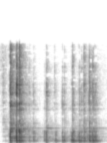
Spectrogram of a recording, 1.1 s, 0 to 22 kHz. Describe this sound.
56 recordings of various manipulations of an (empty) can of coke on a wooden floor. Recorded with a 5th-gen iPod touch. Edited with Audacity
